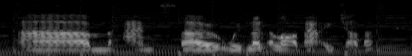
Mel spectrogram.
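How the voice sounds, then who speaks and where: Fairly even intonation comes through a dry sound with no echo, with faint music in the background. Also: man. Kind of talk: interview answer. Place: hall. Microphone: video call.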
